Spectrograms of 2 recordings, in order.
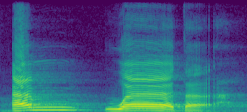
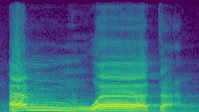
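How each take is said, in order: The two takes are said the same way.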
